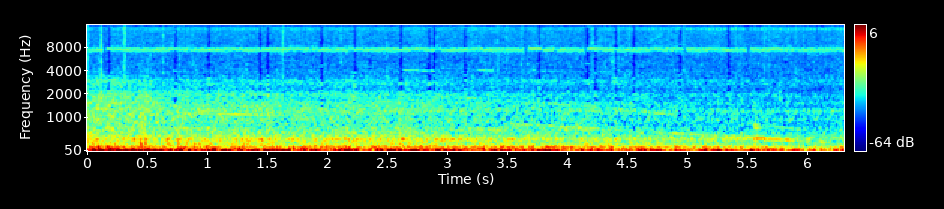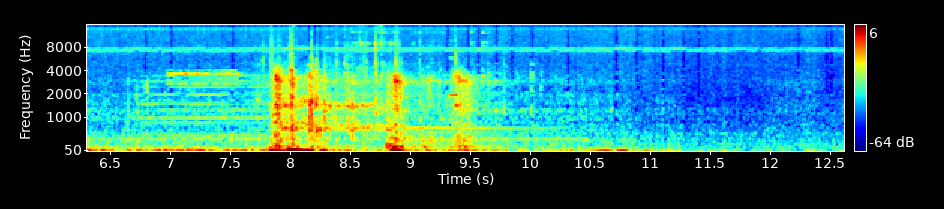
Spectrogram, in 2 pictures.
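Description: Car driving and slowing, its engine and road rumble fading, then a brief horn-like tone and, about eight seconds in, a loud crash: a heavy bang followed by two more impacts about a second apart as a vehicle ahead rolls over onto its side.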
